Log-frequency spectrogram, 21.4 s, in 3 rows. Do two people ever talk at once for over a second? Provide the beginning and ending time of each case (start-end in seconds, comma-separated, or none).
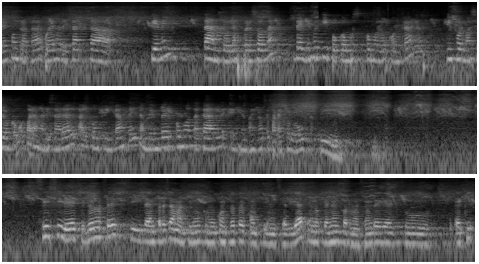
none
